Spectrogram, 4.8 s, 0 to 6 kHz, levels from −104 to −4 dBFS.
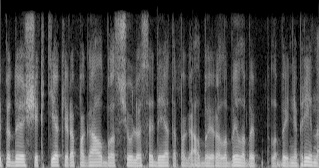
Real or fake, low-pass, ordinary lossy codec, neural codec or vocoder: real; 5.4 kHz; AAC, 48 kbps; none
